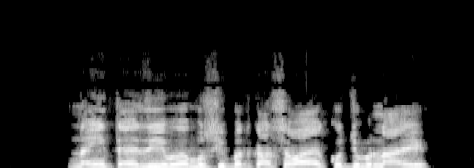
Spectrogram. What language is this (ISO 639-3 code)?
snd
